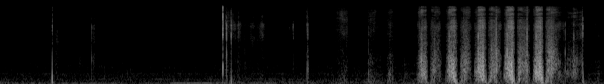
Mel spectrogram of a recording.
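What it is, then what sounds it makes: Plastic earphone inline mic scratched. The tip of a thin black pointed tool scratches the small, hollow white plastic housing of an earphone inline mic on its cable. A few sharp, isolated ticks and scrapes come first. Then a fast, rhythmic run of loud, bright scratching strokes follows toward the end.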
